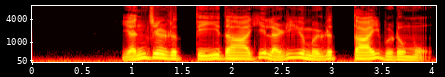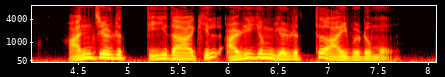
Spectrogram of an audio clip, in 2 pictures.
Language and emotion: Tamil, neutral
